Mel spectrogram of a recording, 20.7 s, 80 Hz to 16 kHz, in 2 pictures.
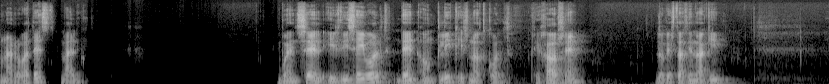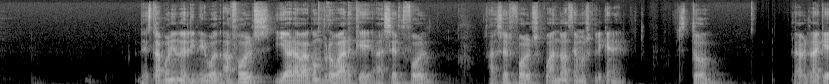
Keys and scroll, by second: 0.9 Tab, 12.2 Tab.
